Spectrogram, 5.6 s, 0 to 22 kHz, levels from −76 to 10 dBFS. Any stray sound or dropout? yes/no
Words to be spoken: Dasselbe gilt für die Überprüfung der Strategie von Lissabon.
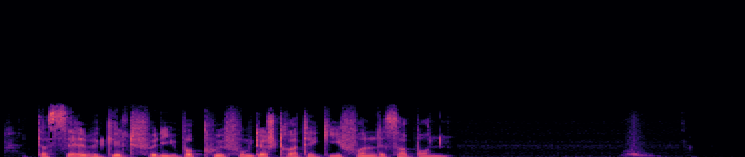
yes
